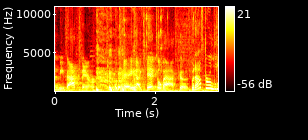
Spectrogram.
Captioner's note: laughing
